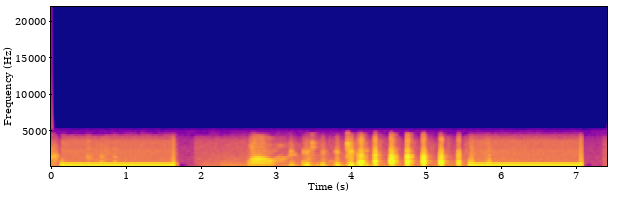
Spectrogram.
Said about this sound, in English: What is with the beeping sound? Is this some alien force trying to contact us through this show?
